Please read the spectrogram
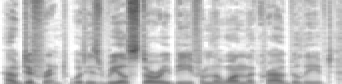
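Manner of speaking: usual speaking voice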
